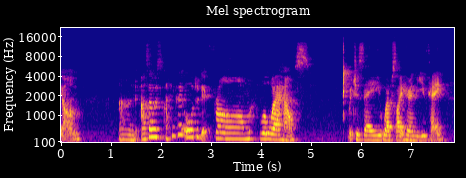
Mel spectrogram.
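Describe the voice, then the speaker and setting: Heard with audible room echo, a woman speaks fairly slowly at a fairly low pitch. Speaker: knitting podcaster. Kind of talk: casual chat.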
